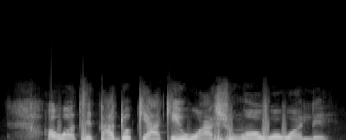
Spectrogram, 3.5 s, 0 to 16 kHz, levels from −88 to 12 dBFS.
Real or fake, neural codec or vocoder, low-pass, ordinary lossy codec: real; none; 7.2 kHz; AAC, 48 kbps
